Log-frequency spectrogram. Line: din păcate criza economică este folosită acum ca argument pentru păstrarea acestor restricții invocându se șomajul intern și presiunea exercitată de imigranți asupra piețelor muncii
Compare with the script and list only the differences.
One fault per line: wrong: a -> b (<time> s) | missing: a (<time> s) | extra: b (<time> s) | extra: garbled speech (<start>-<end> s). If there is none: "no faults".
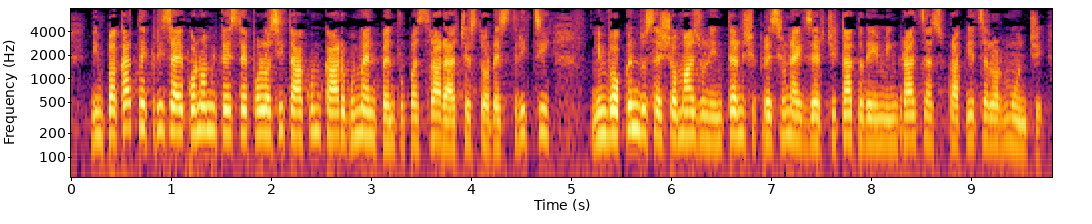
no faults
